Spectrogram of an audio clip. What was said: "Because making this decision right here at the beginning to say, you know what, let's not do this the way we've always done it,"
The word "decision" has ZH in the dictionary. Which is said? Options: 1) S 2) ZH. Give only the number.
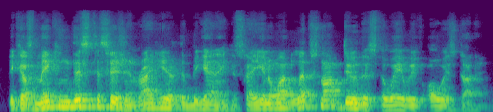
2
